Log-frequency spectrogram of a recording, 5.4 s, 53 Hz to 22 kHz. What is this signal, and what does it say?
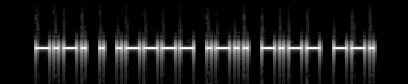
Morse code, heard as a keyed tone, about 20 wpm, 700 Hz. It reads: CE1LYG
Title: DXCC-100 Call Signs - 6 Characters - Repeated 3x - 20wpm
